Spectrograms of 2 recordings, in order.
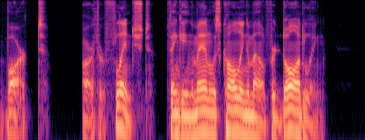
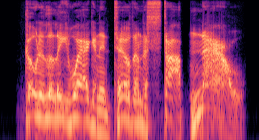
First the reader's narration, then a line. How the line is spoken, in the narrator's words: He barked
